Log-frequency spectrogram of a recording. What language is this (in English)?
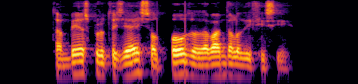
Catalan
